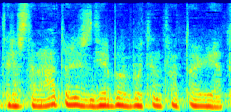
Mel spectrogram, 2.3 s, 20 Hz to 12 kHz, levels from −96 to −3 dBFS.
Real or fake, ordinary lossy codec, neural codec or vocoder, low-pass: fake; AAC, 32 kbps; vocoder, 44.1 kHz, 128 mel bands, Pupu-Vocoder; 10.8 kHz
